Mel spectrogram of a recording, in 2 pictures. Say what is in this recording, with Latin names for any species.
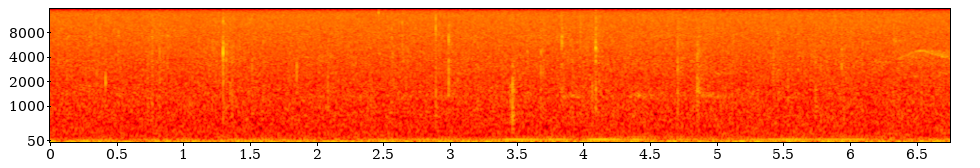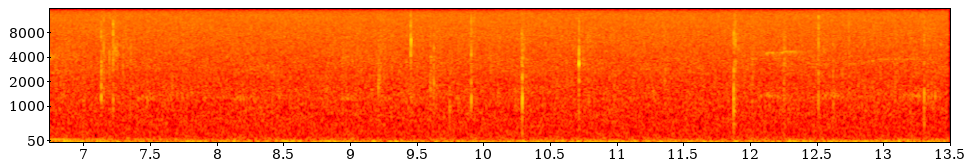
Contopus virens, Corvus brachyrhynchos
